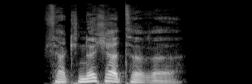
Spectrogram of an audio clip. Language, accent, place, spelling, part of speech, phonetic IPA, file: German, Germany, Berlin, verknöchertere, adjective, [fɛɐ̯ˈknœçɐtəʁə], De-verknöchertere.ogg
- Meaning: inflection of verknöchert: 1. strong/mixed nominative/accusative feminine singular comparative degree 2. strong nominative/accusative plural comparative degree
